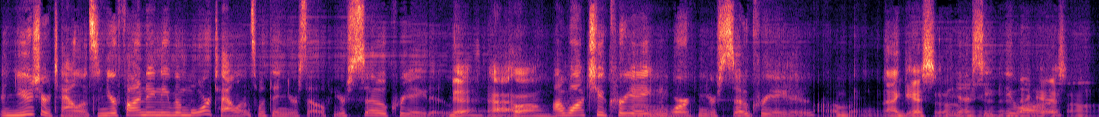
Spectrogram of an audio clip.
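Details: Adults in conversation; no disorder.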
